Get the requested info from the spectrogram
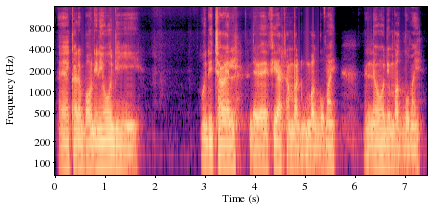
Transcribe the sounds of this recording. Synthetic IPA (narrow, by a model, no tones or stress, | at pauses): ɛkaɾɛbawɗiniwodi | wodit͡ʃawɛldɛɓɛfijaɾtaambaɡːumaj | ɛndɛnwodimbaɡːumaj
